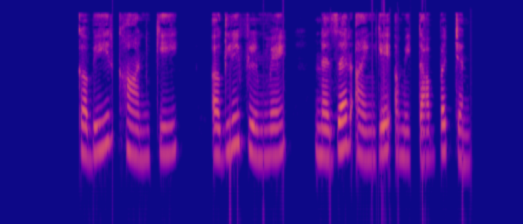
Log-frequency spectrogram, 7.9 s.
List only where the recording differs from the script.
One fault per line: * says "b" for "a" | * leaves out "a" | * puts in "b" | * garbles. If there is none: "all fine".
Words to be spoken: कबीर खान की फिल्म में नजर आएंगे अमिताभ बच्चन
* puts in "अगली"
